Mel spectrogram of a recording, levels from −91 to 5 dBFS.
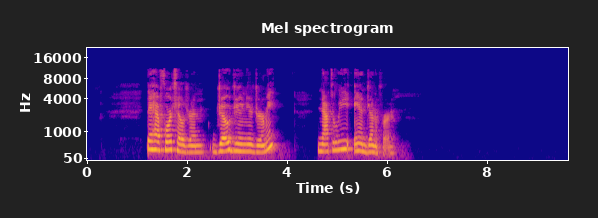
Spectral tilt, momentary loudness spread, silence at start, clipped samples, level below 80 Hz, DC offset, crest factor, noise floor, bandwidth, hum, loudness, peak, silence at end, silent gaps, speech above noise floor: -4.5 dB/octave; 11 LU; 1.2 s; under 0.1%; -60 dBFS; under 0.1%; 18 dB; under -90 dBFS; 11.5 kHz; none; -16 LUFS; -2 dBFS; 3.5 s; none; over 74 dB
